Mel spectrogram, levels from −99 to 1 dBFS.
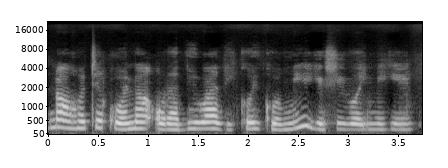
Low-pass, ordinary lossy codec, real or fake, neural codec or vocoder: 19.8 kHz; none; fake; codec, 44.1 kHz, 2.6 kbps, DAC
